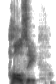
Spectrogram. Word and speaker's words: Halsey: I could not stand the scenes with Dr. How do you pronounce her name again? – Halsey.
